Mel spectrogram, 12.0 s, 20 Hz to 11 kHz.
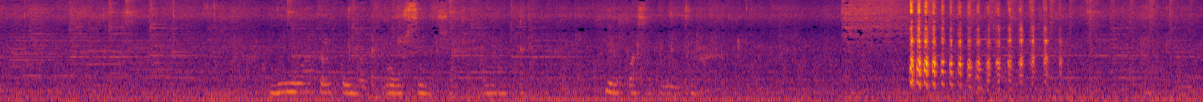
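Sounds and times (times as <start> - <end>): woman laughing: 9.1 - 10.7.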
